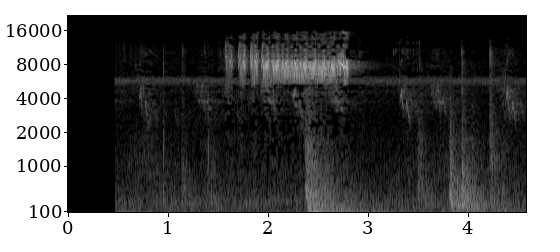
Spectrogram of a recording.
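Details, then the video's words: Bananaquit, locally called sibite, singing the song style known as "O louco": a rapid, very high, buzzy run of repeated notes lasting just over a second, with faint background noise. "Sibite cantando "O LOUCO"."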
